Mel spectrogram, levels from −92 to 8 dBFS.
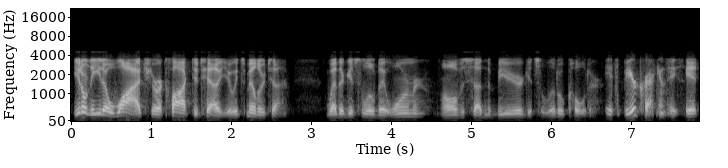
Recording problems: phone-call audio; nothing above 3.5 kHz

